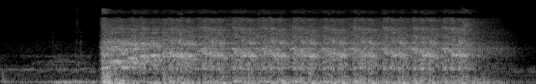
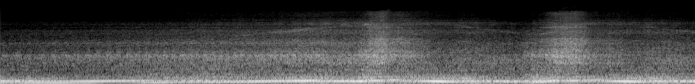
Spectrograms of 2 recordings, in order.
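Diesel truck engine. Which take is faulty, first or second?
first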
